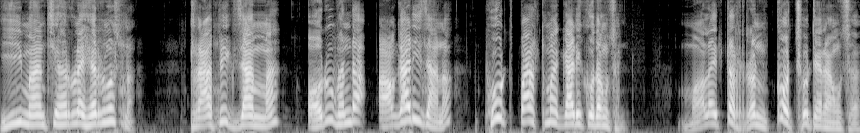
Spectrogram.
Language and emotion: Nepali, angry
